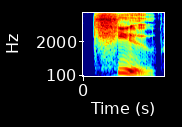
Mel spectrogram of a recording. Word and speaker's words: queue: And the word is Q, just like the letter Q.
